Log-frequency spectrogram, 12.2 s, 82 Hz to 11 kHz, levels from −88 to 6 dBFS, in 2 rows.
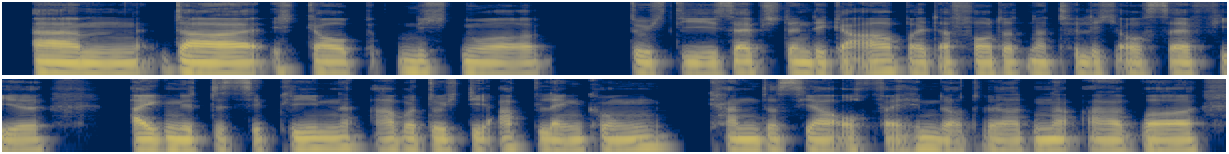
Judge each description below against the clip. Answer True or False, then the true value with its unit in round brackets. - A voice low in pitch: True (95 Hz)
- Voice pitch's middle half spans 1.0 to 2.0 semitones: True (1.3 semitones)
